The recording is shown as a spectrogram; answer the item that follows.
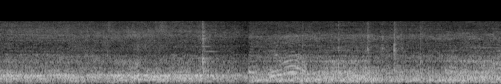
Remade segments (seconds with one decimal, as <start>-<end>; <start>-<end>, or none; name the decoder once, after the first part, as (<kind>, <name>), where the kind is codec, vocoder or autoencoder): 0.7-1.7 (codec, HILCodec)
